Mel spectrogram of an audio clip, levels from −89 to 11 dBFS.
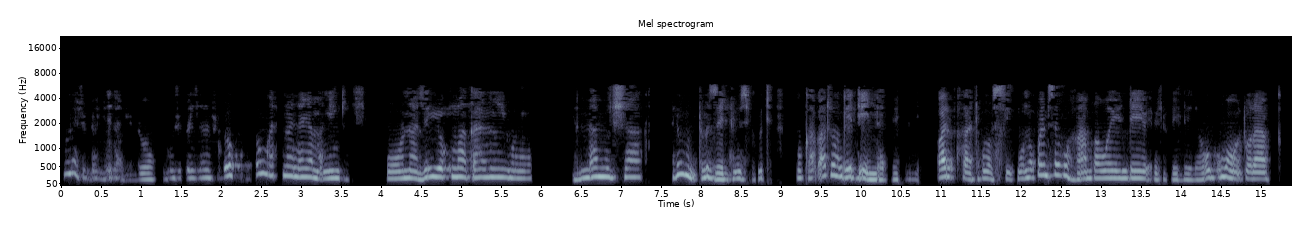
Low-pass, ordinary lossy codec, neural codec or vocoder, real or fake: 7.2 kHz; MP3, 24 kbps; codec, 16 kHz, 4 kbps, FunCodec, trained on LibriTTS, 50 frames a second; fake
